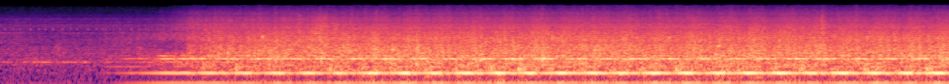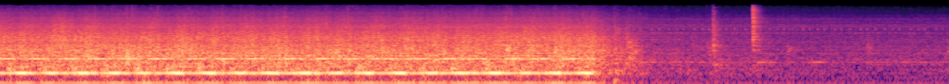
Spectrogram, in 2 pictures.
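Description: Hoover DynamicNext washing machine moving water, a steady electric hum under rushing water. It starts about a second and a half in and cuts off suddenly near the end, followed by two faint clicks.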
